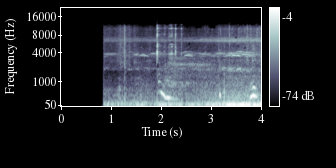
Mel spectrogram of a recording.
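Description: After nearly a second of silence, insects shrilling steadily in high tones over a low rumble, with a sharp click about two seconds in.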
